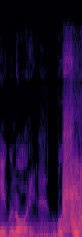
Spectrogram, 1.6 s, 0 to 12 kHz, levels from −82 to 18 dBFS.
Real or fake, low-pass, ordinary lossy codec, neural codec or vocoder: real; 10.8 kHz; Opus, 32 kbps; none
